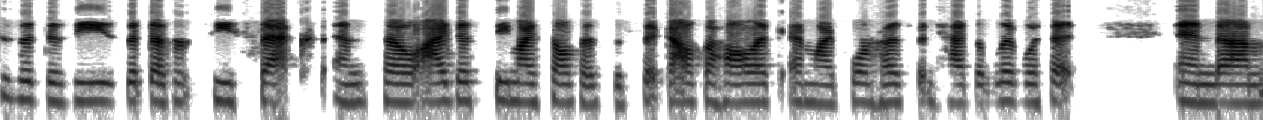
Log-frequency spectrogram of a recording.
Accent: Boulder, Colorado, United States; I grew up in Boulder, Colorado.

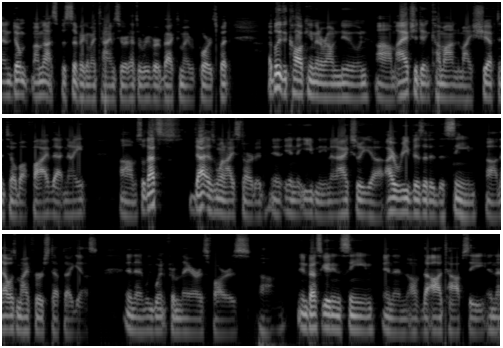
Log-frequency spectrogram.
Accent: Cresco, Iowa, United States; now in Manchester, United States; No, I'm originally from the Cresco area.

